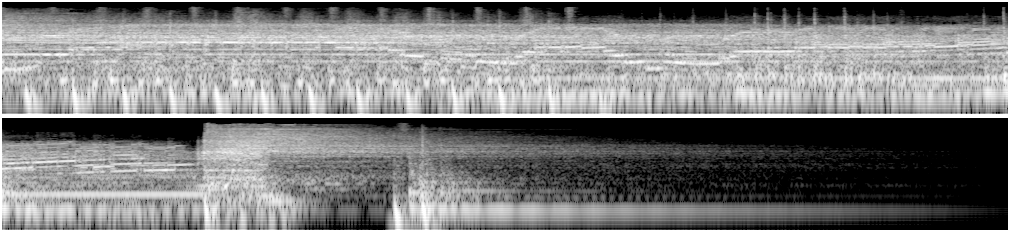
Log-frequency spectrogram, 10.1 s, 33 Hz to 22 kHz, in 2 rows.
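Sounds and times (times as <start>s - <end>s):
cymbal crash: 0.0s - 10.0s
distorted electric guitar: 0.0s - 10.0s
drums: 0.0s - 10.0s.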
